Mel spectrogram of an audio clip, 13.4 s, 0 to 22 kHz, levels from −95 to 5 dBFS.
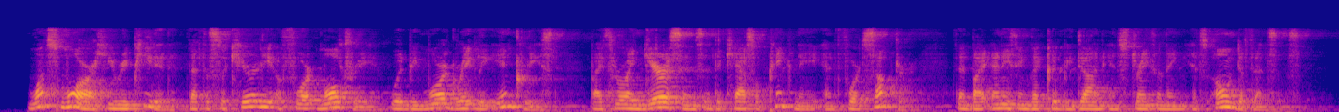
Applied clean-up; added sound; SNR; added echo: none; none; none; reverberation time 1.3 s.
